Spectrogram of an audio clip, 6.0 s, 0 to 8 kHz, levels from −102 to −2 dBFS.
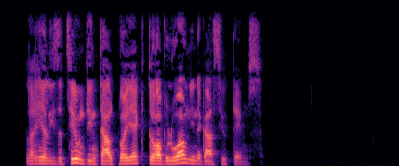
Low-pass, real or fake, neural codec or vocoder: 7.2 kHz; real; none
